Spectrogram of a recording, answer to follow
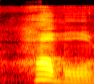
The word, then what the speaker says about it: Hubble: Hubble rhymes with trouble.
